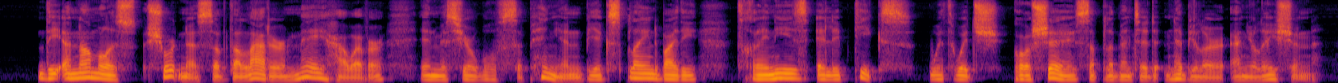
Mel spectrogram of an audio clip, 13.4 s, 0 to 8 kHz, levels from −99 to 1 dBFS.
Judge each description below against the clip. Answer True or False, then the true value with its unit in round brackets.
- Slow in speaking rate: True (110 wpm)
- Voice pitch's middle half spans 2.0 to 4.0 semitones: False (4.7 semitones)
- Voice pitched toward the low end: True (100 Hz)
